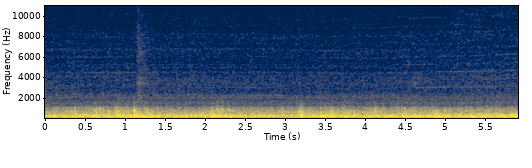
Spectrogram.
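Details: Beko D5 7101 washing machine, drum spinning: loud steady low rumbling roar, no knock rhythm; worn drum bearings, fixed by replacing bearing and seal in cut plastic tub.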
